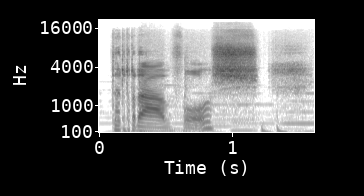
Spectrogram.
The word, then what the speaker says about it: Dravosh: Dravosh. Yes, Dra is 1 syllable. It's not Dra or D-R-A, it's Dra. Dra. They consider this 1 sound. Because they're silly. Dr is 1 sound.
